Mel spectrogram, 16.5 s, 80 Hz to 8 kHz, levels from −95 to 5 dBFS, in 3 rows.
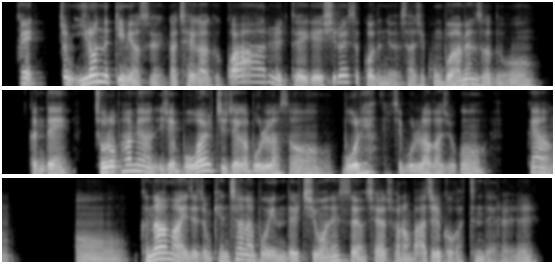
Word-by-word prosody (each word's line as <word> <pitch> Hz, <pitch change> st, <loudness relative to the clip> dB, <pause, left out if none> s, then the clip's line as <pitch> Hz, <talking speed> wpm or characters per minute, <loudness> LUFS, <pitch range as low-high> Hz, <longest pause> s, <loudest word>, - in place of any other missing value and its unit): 그게 185 Hz, -1 st, 0 dB
좀 200 Hz, -, +1 dB
이런 225 Hz, +10 st, +6 dB
느낌이었어요. 115 Hz, -, 0 dB
그러니까 95 Hz, +3 st, -5 dB
제가 120 Hz, +1 st, -1 dB
그 110 Hz, -1 st, -15 dB
과를 215 Hz, -, 0 dB
되게 100 Hz, -5 st, 0 dB
싫어했었거든요, 105 Hz, -, -2 dB
사실 115 Hz, +3 st, -7 dB
공부하면서도. 115 Hz, -, -2 dB, 0.4 s
근데 125 Hz, -4 st, +1 dB, 0.2 s
졸업하면 180 Hz, +2 st, +4 dB
이제 130 Hz, -2 st, +1 dB
뭐 115 Hz, -, +4 dB
할지 205 Hz, -7 st, +3 dB
제가 105 Hz, -4 st, +2 dB
몰라서 110 Hz, -2 st, -1 dB
뭘 130 Hz, +5 st, +5 dB
해야 160 Hz, +2 st, -2 dB
될지 145 Hz, -6 st, -10 dB
몰라 110 Hz, +2 st, 0 dB
가지고 105 Hz, -1 st, -4 dB, 0.3 s
그냥 -, -, -2 dB, 0.6 s
어 100 Hz, -2 st, -5 dB, 0.2 s
그나마 195 Hz, +2 st, +7 dB
이제 110 Hz, -2 st, -1 dB
좀 110 Hz, 0 st, -4 dB
괜찮아 165 Hz, -, 0 dB
보이는 115 Hz, -6 st, -3 dB
데를 100 Hz, -, +1 dB
지원했어요, 125 Hz, +3 st, -1 dB
제가 110 Hz, +2 st, -2 dB
저랑 110 Hz, 0 st, -4 dB
맞을 95 Hz, +9 st, 0 dB
것 145 Hz, -, -6 dB
같은 110 Hz, 0 st, -8 dB
데를. 100 Hz, +2 st, -9 dB
115 Hz, 350 characters per minute, -23 LUFS, 105-155 Hz, 0.6 s, 그나마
